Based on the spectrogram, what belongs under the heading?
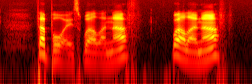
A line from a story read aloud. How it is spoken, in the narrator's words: King sharply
